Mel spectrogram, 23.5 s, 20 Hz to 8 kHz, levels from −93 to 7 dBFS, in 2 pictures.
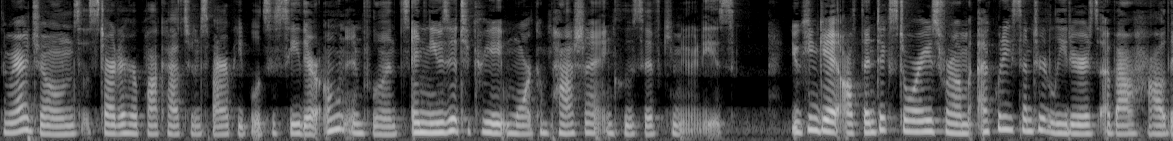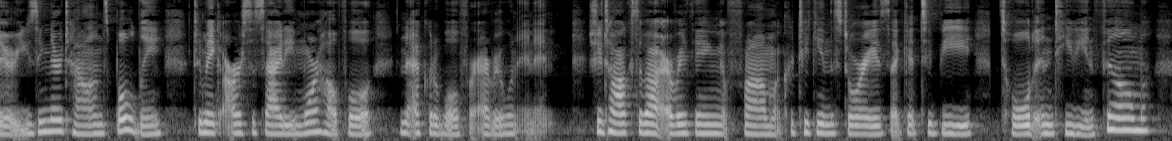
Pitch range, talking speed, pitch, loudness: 180-220 Hz, 170 wpm, 195 Hz, -25 LUFS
